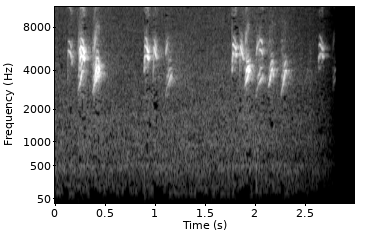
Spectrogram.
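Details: Goldfinches jostling at a two-port feeder, juveniles included, produce three short clusters of high tinkling chirps, each a quick run of notes separated by brief pauses.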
